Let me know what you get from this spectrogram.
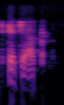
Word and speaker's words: Tkachuk: First, at the end, Matthew Tkachuk, I believe I'm pronouncing his last name right. I don't want to be Don Cherry. – I believe it's because I know his nickname or one of his nicknames is Chucky, right? Or yeah, Chuck. You're right. It's Tkachuk.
